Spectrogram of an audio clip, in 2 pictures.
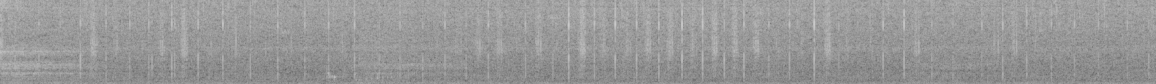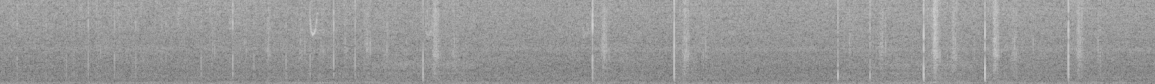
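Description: Steady low hum and hiss of room background noise, with scattered light clicks and ticks that come more often near the end.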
